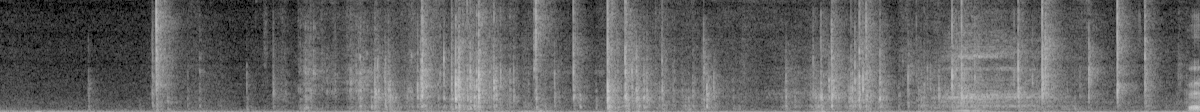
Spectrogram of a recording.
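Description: Crinkling and rustling of packaging being handled, with scattered small clicks and taps, starting about a second in after a brief lull.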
